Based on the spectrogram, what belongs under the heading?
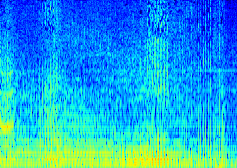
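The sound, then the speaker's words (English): A motorcycle engine revs up loud, its throttle surging twice in quick bursts over a steady rumbling idle, with a rough, clattering mechanical edge. “There is something about motorcycles.”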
